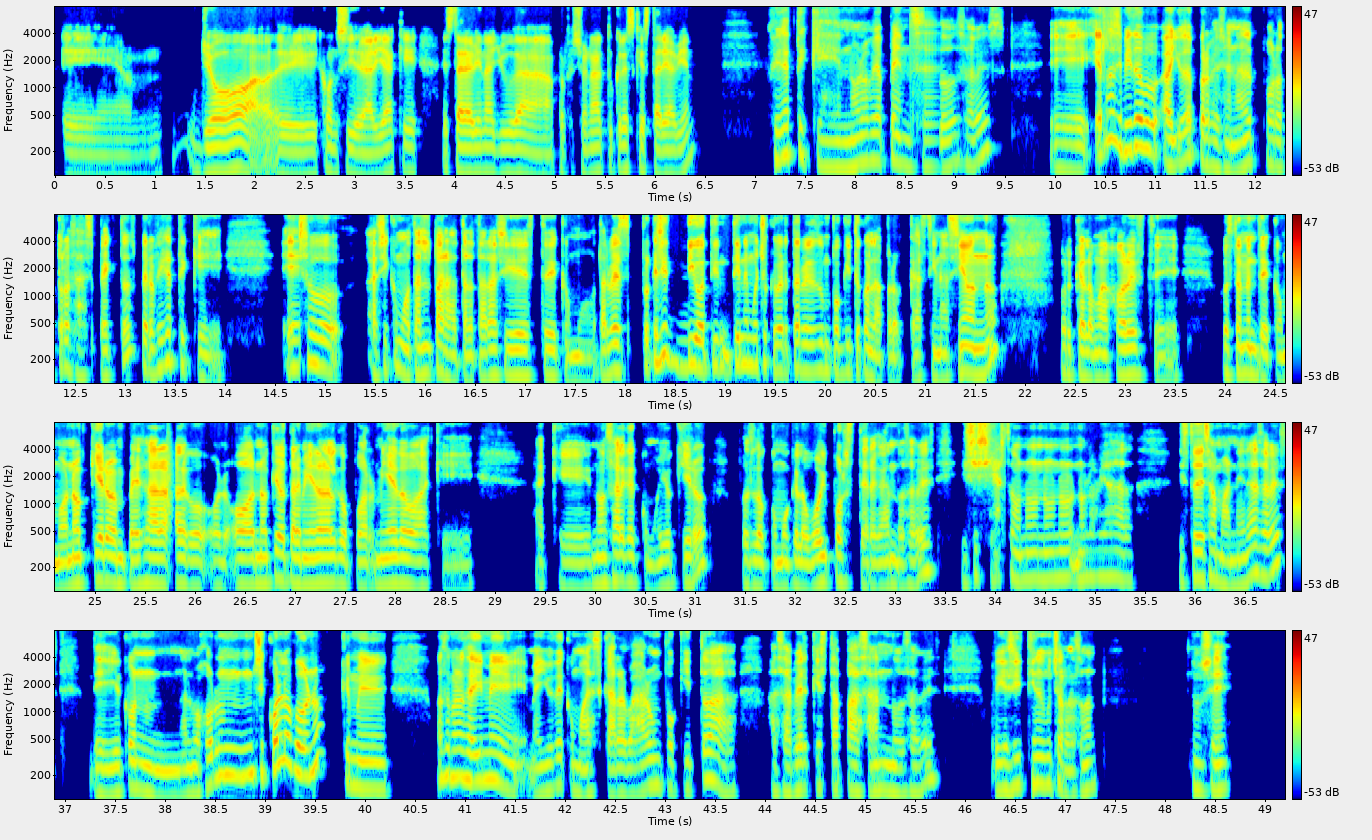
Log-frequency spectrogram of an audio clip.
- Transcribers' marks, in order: tapping
- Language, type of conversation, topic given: Spanish, advice, ¿Cómo puedo superar la parálisis por perfeccionismo que me impide avanzar con mis ideas?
